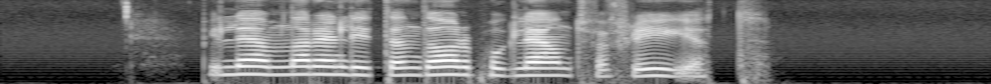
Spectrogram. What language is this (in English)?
Swedish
